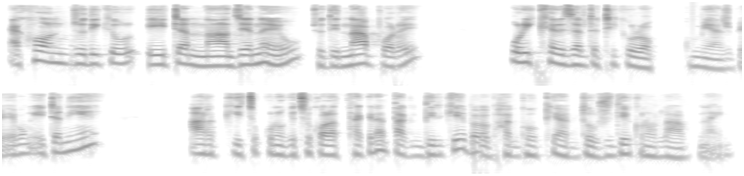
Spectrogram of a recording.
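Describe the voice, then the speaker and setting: A young man teaching a Quran recitation class, explaining earnestly and drawing out sounds slowly to demonstrate pronunciation. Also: fairly high pitch, mellow, no echo, studio quality. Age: young adult. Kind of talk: online class lesson.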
